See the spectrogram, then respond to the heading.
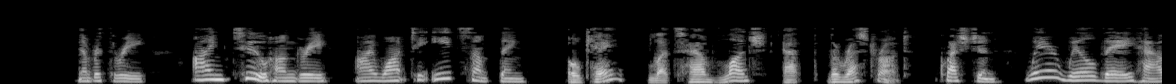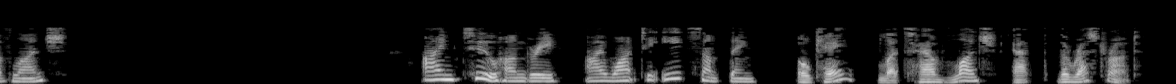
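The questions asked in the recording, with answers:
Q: Question, where will they have lunch?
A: At the restaurant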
